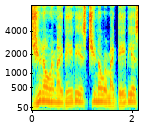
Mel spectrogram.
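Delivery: imitated woman screaming. Retelling a woman's reaction on a phone call, imitating her frantic screaming. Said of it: "And she's crying".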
